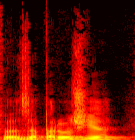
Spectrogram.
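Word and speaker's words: Zaporizhzhia: When we now liberate remaining parts of Zaporizhia, this is the Russian way to pronounce it, and Kherson, the people,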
